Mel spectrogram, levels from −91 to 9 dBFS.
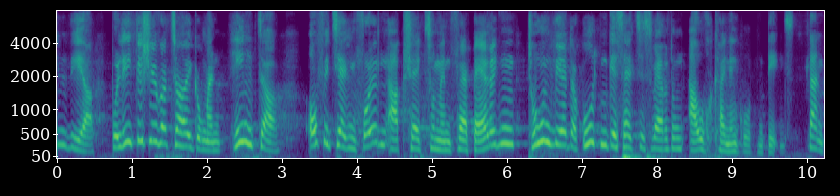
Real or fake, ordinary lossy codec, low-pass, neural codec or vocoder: fake; none; none; codec, 16 kHz, 2 kbps, X-Codec, HuBERT features, trained on balanced general audio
